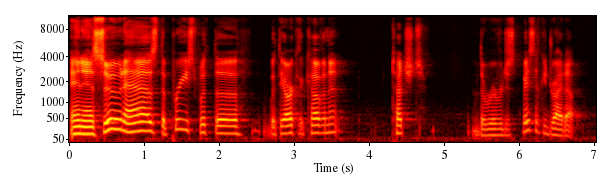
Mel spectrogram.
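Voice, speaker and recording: A man's voice: fairly high pitch, normal speed, clear, resonant tone. Chatty man hosting a podcast. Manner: laughs often, restarts and repeats words. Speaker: podcast host. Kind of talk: casual chat about a Bible story.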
